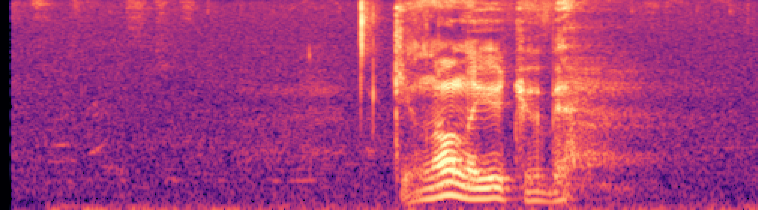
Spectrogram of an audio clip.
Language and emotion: Russian, neutral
